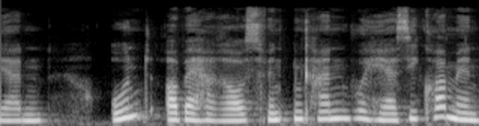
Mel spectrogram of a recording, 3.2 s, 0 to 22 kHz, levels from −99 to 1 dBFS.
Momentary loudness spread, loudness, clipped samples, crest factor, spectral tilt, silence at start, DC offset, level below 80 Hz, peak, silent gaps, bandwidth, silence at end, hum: 6 LU; -21 LUFS; under 0.1%; 14 dB; -7 dB/octave; 0 s; under 0.1%; -56 dBFS; -6 dBFS; none; 16.5 kHz; 0 s; none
